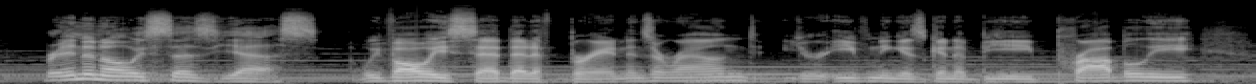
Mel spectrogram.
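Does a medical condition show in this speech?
No.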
